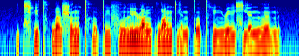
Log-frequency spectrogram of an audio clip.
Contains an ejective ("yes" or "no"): no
